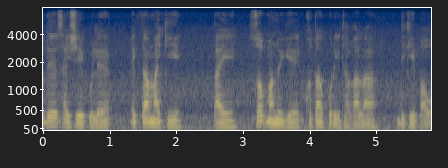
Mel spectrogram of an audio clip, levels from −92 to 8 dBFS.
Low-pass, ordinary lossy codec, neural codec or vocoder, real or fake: 7.2 kHz; none; none; real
